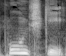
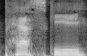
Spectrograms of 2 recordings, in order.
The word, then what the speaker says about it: paczki: If you're from Chicago, you know, even though it's spelled P-A-C-Z-K-I, it's punchki. – Right. It looks like pasky. – Right. – But it's not.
